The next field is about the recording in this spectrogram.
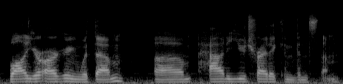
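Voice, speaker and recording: A man running a tabletop game as game master, narrating casually and haltingly as he thinks aloud. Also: medium pitch, fairly even intonation.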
